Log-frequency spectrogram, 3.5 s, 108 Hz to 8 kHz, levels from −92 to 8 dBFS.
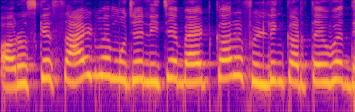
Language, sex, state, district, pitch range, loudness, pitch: Hindi, female, Uttar Pradesh, Jyotiba Phule Nagar, 340-395 Hz, -11 LUFS, 360 Hz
